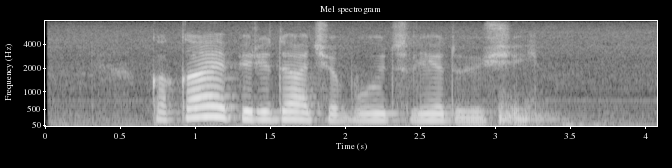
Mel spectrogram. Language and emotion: Russian, neutral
